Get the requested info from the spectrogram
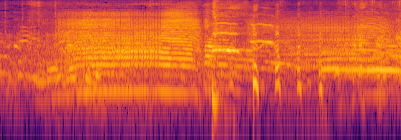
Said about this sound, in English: I felt like we had to get the actual penguin sounds in there cheering for springtime.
